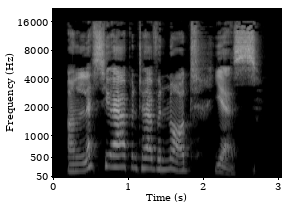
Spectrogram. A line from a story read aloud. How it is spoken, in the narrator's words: Victor said dryly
